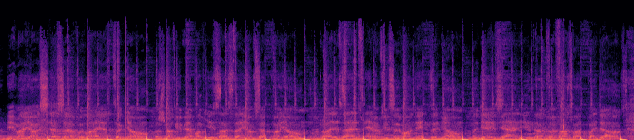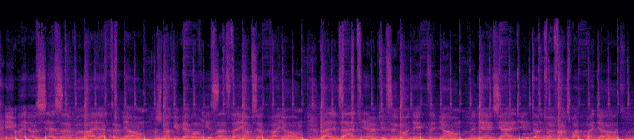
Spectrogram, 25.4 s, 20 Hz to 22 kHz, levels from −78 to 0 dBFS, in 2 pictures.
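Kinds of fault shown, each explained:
Electrical switching spike: sharp snaps at 2.50 s and 11.27 s, each lasting under 20 ms and peaking at about -10 dBFS, laid over the sound. These are likely short arcs from a nearby switch, motor or static discharge, picked up by the audio line.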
